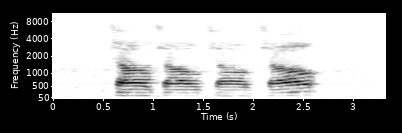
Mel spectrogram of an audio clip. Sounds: Sneeze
